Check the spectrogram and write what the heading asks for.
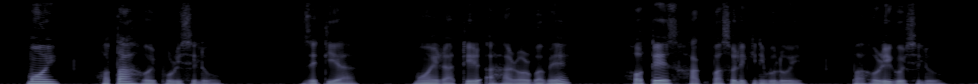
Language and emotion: Assamese, sad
